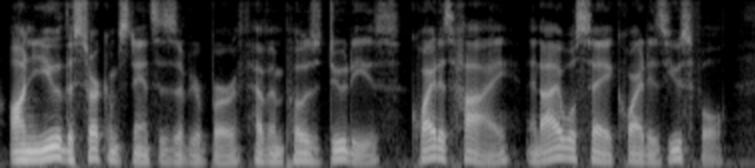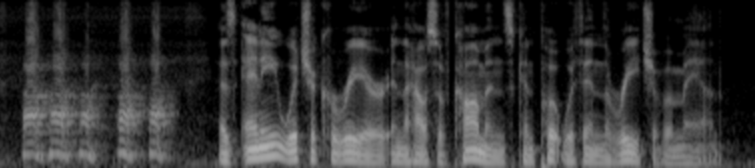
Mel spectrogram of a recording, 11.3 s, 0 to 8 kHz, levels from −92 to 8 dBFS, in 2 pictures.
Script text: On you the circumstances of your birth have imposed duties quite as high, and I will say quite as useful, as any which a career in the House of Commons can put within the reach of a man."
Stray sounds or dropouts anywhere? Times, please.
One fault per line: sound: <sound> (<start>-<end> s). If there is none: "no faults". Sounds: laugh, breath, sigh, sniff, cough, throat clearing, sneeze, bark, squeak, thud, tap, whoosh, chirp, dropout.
sound: laugh (5.8-7.0 s)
